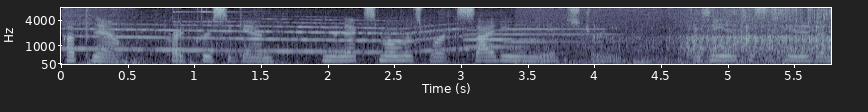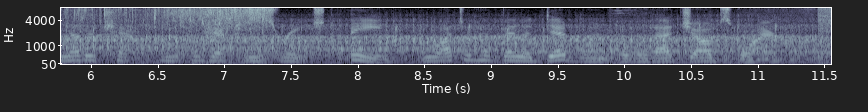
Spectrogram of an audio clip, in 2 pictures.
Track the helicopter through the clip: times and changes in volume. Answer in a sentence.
The helicopter can be heard from 0.0 to 11.5 s, getting louder.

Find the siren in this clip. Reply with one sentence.
The siren can be heard from 0.0 to 7.4 s and from 9.8 to 11.5 s.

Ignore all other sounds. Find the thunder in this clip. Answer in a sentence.
You can hear the thunder from 3.4 to 5.4 s.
